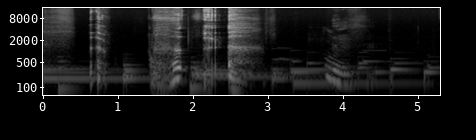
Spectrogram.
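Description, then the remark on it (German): A series of loud burps after eating pizza, with deep, rumbling tones, several gravelly belches in quick succession with brief pauses between them, no talking. “Ich, ich schwöre, ich denke. Da, da kam noch was raus.”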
